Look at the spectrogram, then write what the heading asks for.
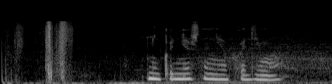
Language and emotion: Russian, neutral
